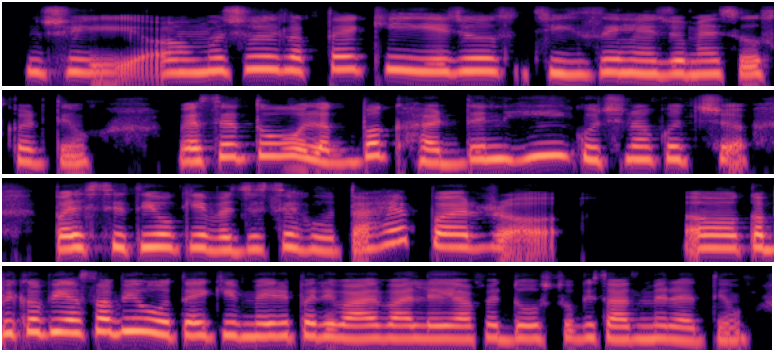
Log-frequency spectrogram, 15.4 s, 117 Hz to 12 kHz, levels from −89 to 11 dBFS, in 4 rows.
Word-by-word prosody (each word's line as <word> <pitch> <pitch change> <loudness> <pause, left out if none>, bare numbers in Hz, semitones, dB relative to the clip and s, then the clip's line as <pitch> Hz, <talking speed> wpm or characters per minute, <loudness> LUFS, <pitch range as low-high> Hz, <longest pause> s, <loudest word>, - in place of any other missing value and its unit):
जी। 255 +1 -4 0.3
अ, - - -8
मुझे 275 +4 0
लगता 285 +1 -2
है 300 - +2
कि 300 - -2
ये 270 -2 +1
जो 275 +1 +2
स 260 - -13 0.2
चीज़ें 245 +1 -2
हैं 240 -1 0
जो 240 +1 -1
महसूस 230 - -4
करती 225 - -4
हूँ, 110 +1 -5 0.5
वैसे 245 +6 +2
तो 320 0 +2
लगभग 235 +7 +1
हर 230 -2 +2 0.2
दिन 270 +1 +2
ही 315 +5 +2
कुछ 265 -4 -1
न 270 0 +1
कुछ 265 -1 -2 0.5
परिस्थितियों 265 +1 +4
की 265 - +2
वजह 230 0 -2
से 275 - +2
होता 220 -2 -3
है 360 - +2
पर 270 -2 +2
अ - - -3 0.7
अ, 255 0 +3
कभी-कभी 300 +4 +4
ऐसा 310 +2 +5
भी 340 - +6
होता 290 -6 +5
है 270 - +3
कि 275 - 0
मेरे 255 +1 +1
परिवार 240 -4 +2
वाले 225 0 0
या 220 - +1
फिर 235 +1 -4
दोस्तों 230 0 -3
के 235 - -3
साथ 220 -2 0
में 225 - -2
रहती 205 -1 -4
हूँ। 215 - -7
260 Hz, 195 wpm, -19 LUFS, 230-275 Hz, 0.7 s, भी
